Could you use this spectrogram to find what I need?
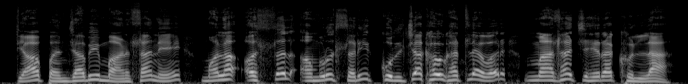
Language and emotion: Marathi, happy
